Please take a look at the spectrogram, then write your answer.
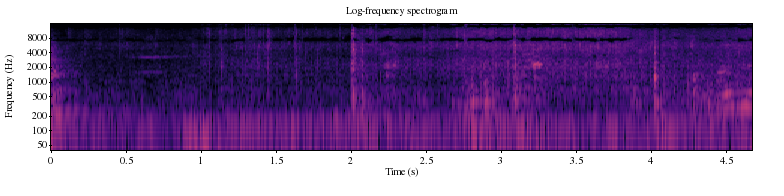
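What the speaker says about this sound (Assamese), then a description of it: "ইফালে ভেন্দি ভাজিখিনি বহি দিছোৱে" Okra fries in a pan on a home stove, a steady sizzle with occasional stirring clatters and crackles building louder toward the end, no talking over it.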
